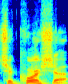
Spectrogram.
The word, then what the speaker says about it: Chicortia: Yes, it's pronounced Chicortia. I got it wrong last video.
